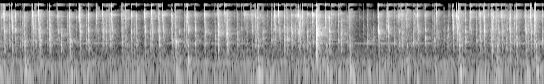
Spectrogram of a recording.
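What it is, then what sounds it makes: Mechanical keyboard with round plastic keycaps being typed on. A hand types continuously with its fingertips on a full-size retro typewriter-style mechanical keyboard with round black plastic keycaps and a metal-looking frame. A steady, rapid stream of bright, crisp key clacks is heard, with very short decay and one louder clack near the middle.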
